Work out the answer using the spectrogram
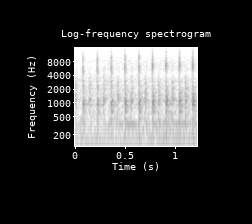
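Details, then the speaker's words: Dubai auction car's engine cranked and running, heard in the engine bay, with sharp regular knocks about seven per second over a quiet idle and possibly smoking. The bottom end was later found destroyed with missing oil, damaged main bearings and crankshaft. "The cranking noise means that the engine is completely destroyed. The crankshaft and the main bearings, and looks like it's smoking."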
